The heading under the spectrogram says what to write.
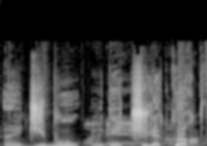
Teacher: La palatalisation du tch et du dj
